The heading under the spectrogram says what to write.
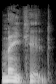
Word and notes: naked: British English

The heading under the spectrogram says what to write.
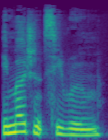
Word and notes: emergency room: British English

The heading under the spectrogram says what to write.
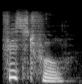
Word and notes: fistful: British English

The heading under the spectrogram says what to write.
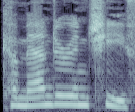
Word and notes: commander in chief: American English

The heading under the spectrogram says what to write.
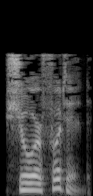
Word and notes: sure-footed: British English

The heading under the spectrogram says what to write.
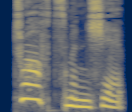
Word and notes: draughtsmanship: British English

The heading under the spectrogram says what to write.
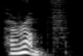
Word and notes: harrumph: British English

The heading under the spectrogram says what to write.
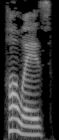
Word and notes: hallways: British English

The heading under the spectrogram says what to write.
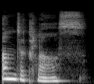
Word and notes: underclass: British English

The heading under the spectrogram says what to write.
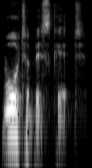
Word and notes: water biscuit: British English

